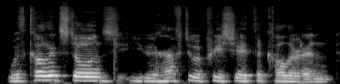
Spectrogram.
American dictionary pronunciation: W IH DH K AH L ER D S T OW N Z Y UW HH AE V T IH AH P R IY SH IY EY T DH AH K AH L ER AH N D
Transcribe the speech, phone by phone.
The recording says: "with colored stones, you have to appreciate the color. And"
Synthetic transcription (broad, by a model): W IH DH K AH L ER D S T OW N Z Y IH HH AE F T IH AH P R IY SH IY EY T DH AH K AH L ER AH N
